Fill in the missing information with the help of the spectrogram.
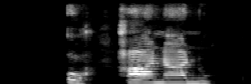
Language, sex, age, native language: Icelandic, male, 8, Icelandic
